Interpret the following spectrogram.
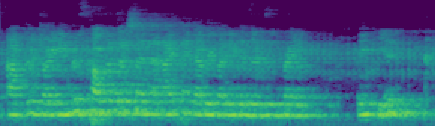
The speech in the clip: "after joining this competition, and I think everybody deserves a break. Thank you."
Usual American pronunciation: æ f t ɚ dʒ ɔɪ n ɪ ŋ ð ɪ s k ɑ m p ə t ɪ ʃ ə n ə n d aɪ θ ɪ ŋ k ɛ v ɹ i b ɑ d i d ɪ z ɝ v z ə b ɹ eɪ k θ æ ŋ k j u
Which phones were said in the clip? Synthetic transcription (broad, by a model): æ f t ɚ dʒ ɔɪ n ɪ ŋ ð ɪ s k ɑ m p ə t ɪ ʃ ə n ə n aɪ θ ɪ ŋ k ɛ v ɹ i b ɑ d i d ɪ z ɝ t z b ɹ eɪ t θ æ ŋ k j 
